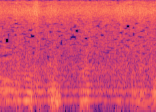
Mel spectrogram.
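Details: Asian honey bee colony in a cultivated hive box humming during a honey harvest, a low even drone with a few soft thuds from work on the hive.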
